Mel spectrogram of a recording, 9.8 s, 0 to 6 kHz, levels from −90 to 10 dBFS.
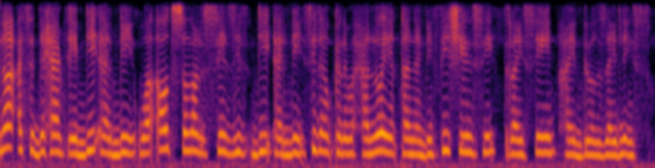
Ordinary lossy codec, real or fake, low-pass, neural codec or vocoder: Opus, 32 kbps; fake; 5.4 kHz; autoencoder, 22.05 kHz, a latent of 192 numbers a frame, VITS, trained on many speakers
